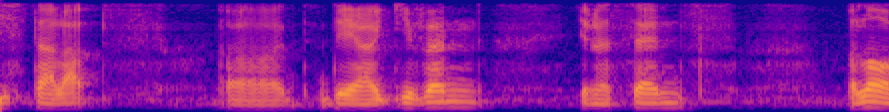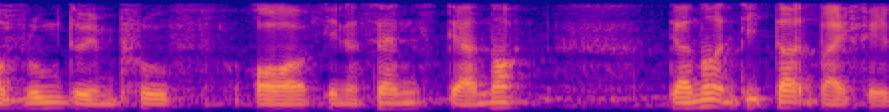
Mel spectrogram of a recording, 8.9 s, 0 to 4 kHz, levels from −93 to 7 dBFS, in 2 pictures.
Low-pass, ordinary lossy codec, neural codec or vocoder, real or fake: 3.6 kHz; none; codec, 16 kHz, 16 kbps, FreqCodec, larger model; fake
